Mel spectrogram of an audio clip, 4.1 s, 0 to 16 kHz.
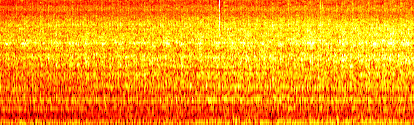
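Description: The 5.9-litre Cummins inline-six diesel of a 2006 Dodge Ram 2500 idling steadily with a low, even hum.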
